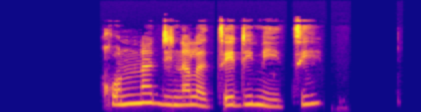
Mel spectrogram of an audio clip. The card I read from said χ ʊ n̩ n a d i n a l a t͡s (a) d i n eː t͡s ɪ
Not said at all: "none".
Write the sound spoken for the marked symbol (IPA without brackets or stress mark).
e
